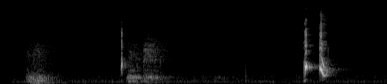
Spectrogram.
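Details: Eleven-day-old baby fresh from the bath: two sharp, abrupt little gulps close together, with soft breathing and fussing before them; infant hiccups.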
